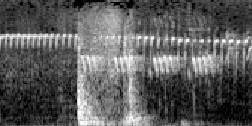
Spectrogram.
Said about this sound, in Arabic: نعم قومي، قومي وافتح الباب.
